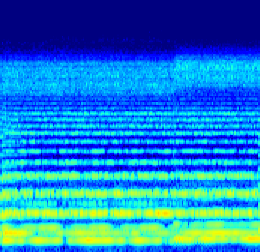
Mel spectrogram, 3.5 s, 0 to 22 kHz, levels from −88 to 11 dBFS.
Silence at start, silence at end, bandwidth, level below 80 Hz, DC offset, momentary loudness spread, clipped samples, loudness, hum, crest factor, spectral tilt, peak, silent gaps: 0 s; 0 s; 10.5 kHz; -68 dBFS; under 0.1%; 2 LU; under 0.1%; -26 LUFS; none; 14 dB; -5 dB/octave; -12 dBFS; none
